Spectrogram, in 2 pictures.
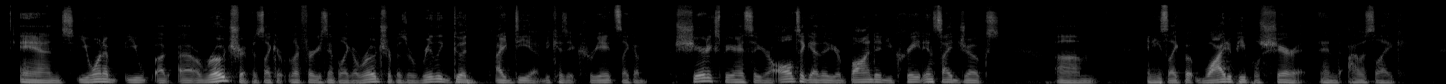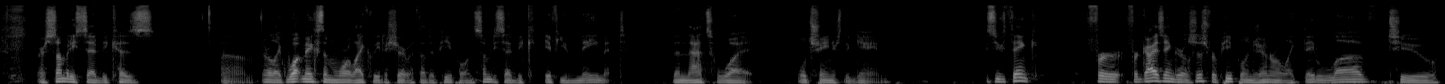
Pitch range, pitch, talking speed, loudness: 90-110 Hz, 100 Hz, 215 wpm, -40 LUFS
